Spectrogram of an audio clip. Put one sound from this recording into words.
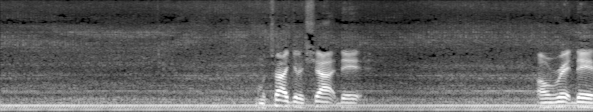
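An air blower hums steadily outdoors.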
